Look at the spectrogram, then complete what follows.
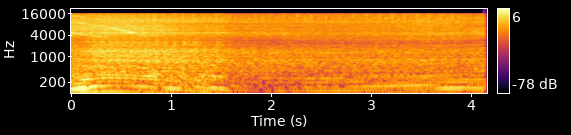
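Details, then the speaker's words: Toyota RAV4 on an unknown stock engine, turbocharged and run on a dyno at 11–12 psi boost, on restart; steady idle with light, quick metallic tapping about four per second, suspected in the head; top-end tapping from low oil pressure. "Got a rattle? Yeah. Although, yeah, it sounds like something in the head, to me."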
